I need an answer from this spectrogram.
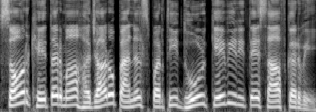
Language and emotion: Gujarati, neutral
